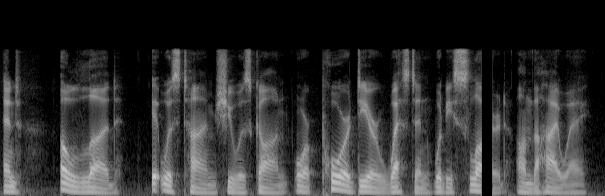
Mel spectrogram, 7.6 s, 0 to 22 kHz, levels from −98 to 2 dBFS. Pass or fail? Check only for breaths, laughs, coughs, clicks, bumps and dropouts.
fail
